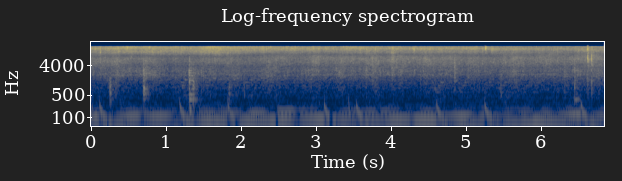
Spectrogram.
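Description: Chicken strips and sliced red onion sizzling steadily in a nonstick frying pan over raised heat, stirred with a wooden spatula that knocks and scrapes against the pan a few times, twice in quick succession near the end.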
